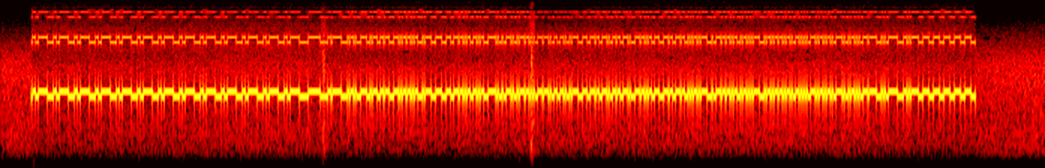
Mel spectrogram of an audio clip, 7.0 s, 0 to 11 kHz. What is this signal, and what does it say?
NAVTEX (SITOR-B), 100 baud, 170 Hz shift, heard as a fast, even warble, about 1600 Hz centre, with static crashes. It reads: TOGO EST NOMME DAPRES LE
